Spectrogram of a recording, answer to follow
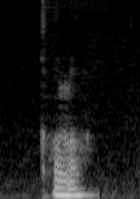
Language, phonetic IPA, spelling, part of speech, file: Polish, [ˈkɔlɔ], kolo, noun, LL-Q809 (pol)-kolo.wav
